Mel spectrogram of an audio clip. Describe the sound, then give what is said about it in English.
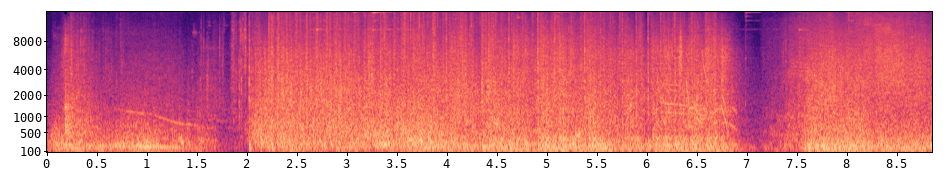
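Loud, dense gunfire, like rapid machine-gun bursts, crackling almost without a break. There are two brief lulls, one near the start and one toward the end. “Hey, got a permit for those guns?”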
